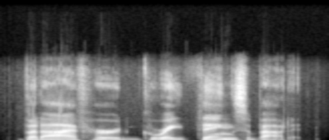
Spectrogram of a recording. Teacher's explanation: The words heard, great, and things all link together smoothly.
